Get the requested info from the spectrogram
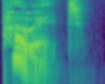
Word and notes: poet: British English

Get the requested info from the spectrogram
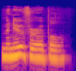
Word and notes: manoeuvrable: American English

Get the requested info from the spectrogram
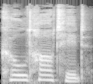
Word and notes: cold hearted: British English

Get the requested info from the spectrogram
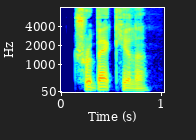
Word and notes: trabecula: British English

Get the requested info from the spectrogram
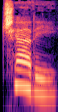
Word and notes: chatty: American English

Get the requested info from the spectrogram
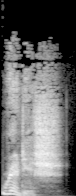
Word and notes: reddish: British English

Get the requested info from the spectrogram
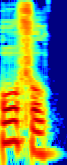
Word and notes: awful: British English

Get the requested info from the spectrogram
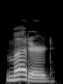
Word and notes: muttered: British English

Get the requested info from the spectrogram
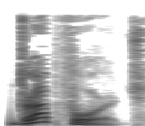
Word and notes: dropforge: British English

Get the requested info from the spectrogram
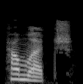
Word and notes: how much: British English

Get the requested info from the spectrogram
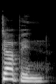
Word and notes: dubbin: British English

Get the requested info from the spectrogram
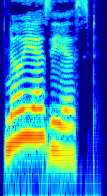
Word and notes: noisiest: British English

